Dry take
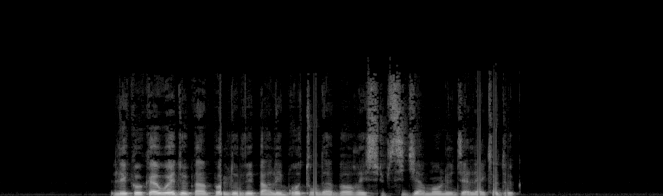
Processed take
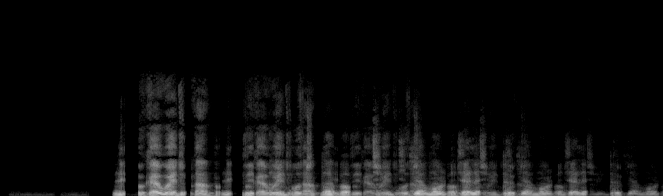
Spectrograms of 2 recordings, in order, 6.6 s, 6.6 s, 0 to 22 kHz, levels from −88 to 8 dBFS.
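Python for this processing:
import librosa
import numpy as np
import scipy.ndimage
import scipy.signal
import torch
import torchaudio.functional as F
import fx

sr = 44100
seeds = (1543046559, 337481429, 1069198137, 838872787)

y = fx.env_lowpass(x, sr, base_hz=700.0, full_db=-18.5)
y = fx.peak_eq(y, sr, hz=430.0, db=-9.5, octaves=1.8, at=(1.2, 3.25))
y = fx.step_gate(y, sr, bpm=173, pattern='.xxxxx.xxx...x.', floor_db=-60.0, edge_ms=4.5)
y = fx.echo_feedback(y, sr, ms=1070, feedback_pct=26, wet_db=-8.0)
y = fx.detune_double(y, sr, cents=42)
y = F.gain(torch.from_numpy(y), 8.5).numpy()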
